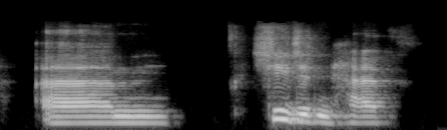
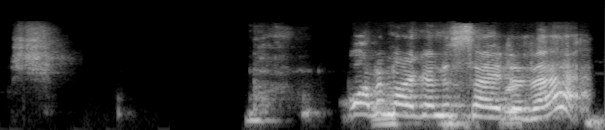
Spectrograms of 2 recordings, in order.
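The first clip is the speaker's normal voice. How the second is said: flustered inner thought; 10 semitones higher, 7 dB louder than usual. Retold or imitated. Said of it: "I'd be thinking to myself".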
